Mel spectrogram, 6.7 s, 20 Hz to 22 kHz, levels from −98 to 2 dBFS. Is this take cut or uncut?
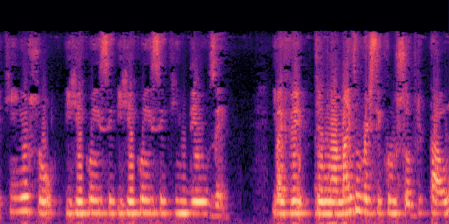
cut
